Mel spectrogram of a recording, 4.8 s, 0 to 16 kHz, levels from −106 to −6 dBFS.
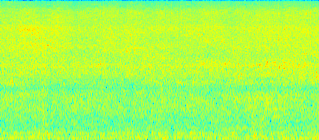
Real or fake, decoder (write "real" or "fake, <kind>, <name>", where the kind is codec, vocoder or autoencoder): fake, codec, SNAC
